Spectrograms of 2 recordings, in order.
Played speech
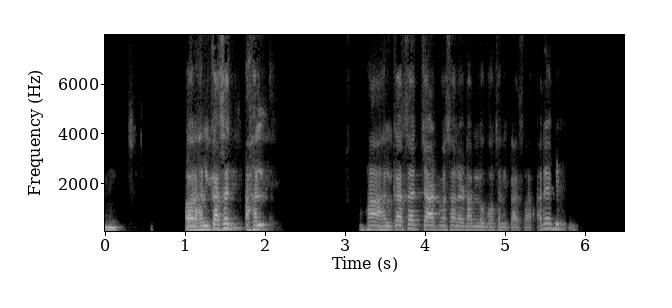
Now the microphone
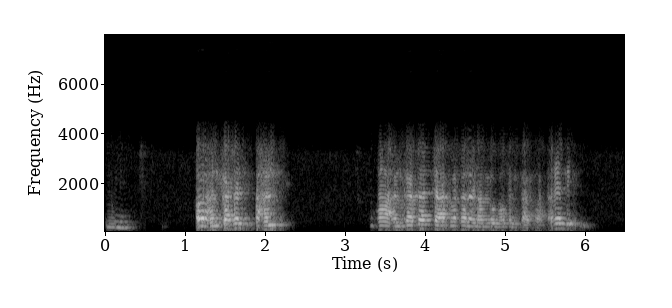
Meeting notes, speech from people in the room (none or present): none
